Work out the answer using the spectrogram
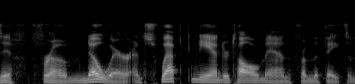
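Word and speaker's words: Neanderthal: Germany by the way neandertal Valley I know there's a th the H is silent in spite of the passage of more than two million years between Advanced Australopithecus and neandertal the tools of these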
